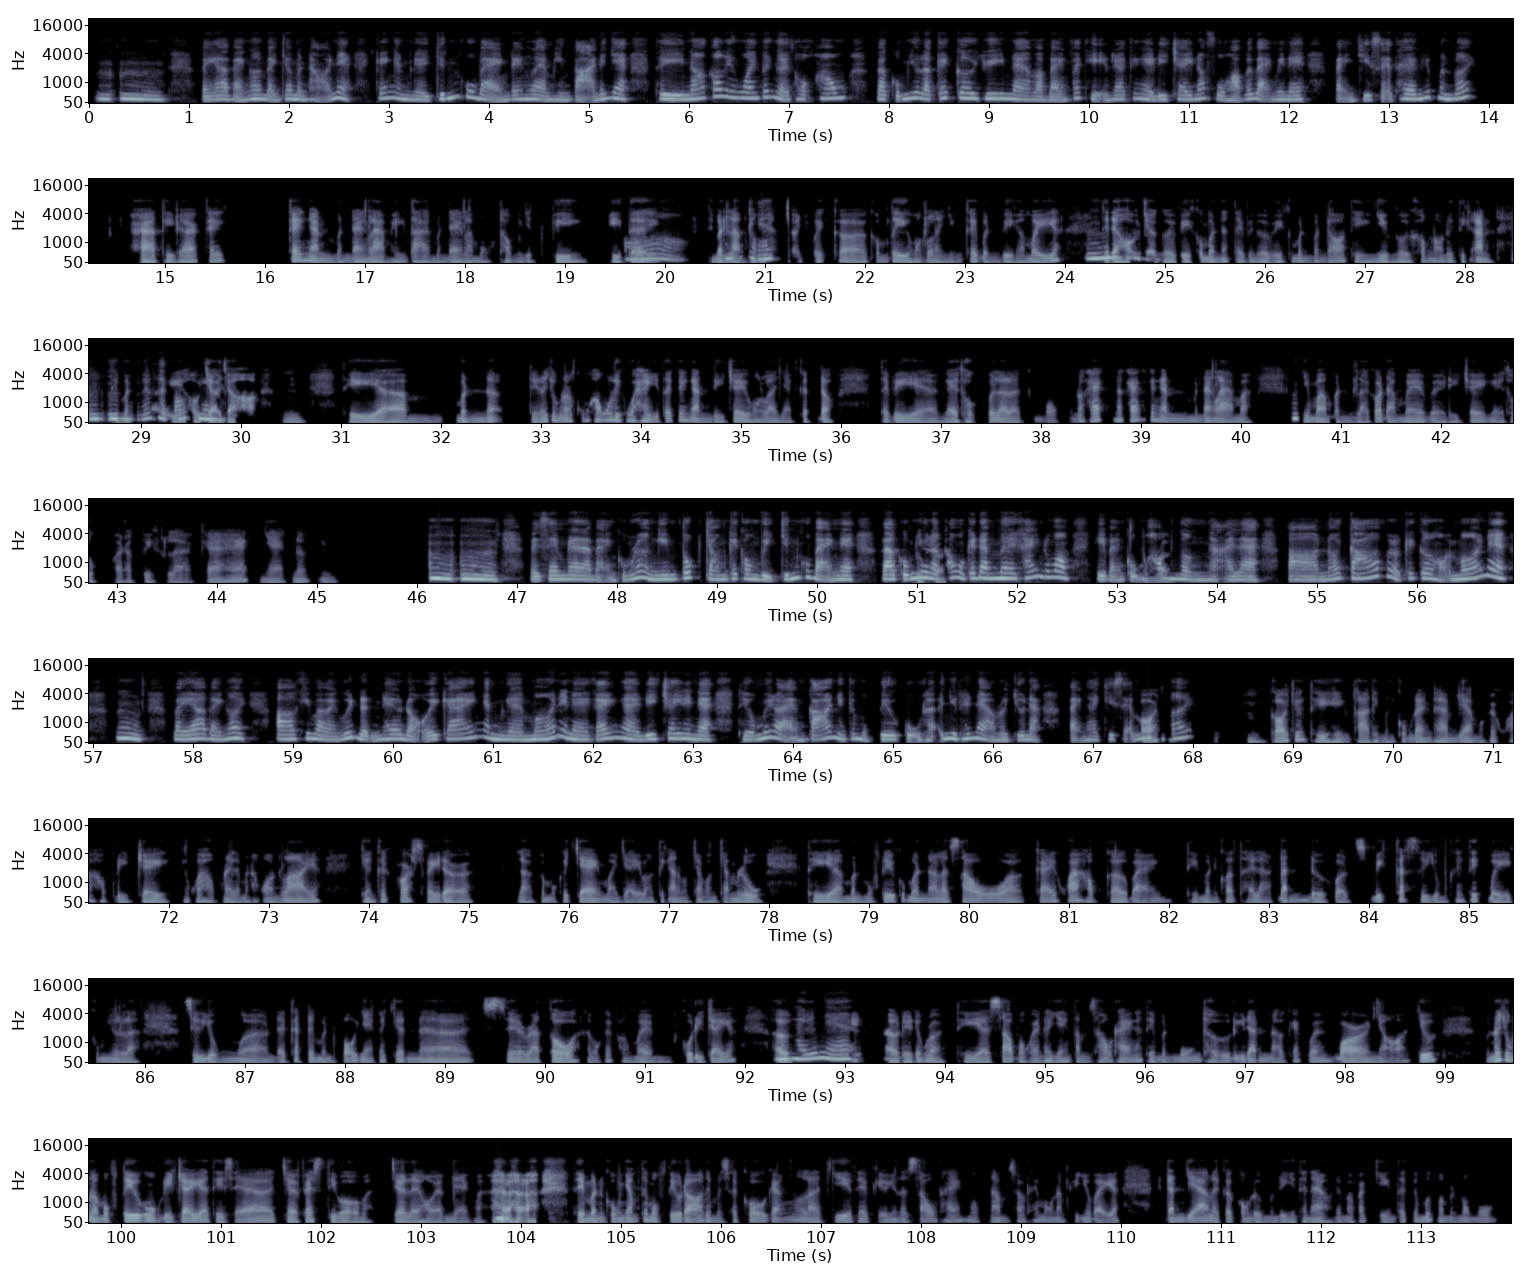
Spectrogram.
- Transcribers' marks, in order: in English: "D-J"; tapping; laughing while speaking: "hông có"; in English: "D-J"; in English: "D-J"; in English: "D-J"; in English: "D-J"; in English: "D-J"; in English: "D-J"; in English: "festival"; laugh
- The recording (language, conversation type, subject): Vietnamese, advice, Làm thế nào để nói chuyện với gia đình khi họ phê bình quyết định chọn nghề hoặc việc học của bạn?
